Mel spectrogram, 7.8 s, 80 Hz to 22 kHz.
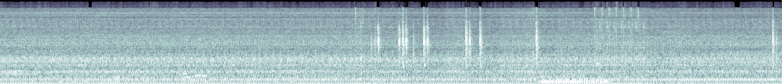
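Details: Honda S2000 F20C idling: sharp uneven ticks and knocks through the engine hum, cause unknown; new OEM timing chain tensioner fitted, rod bearings, thrust bearing, head, cams and retainers checked OK.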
